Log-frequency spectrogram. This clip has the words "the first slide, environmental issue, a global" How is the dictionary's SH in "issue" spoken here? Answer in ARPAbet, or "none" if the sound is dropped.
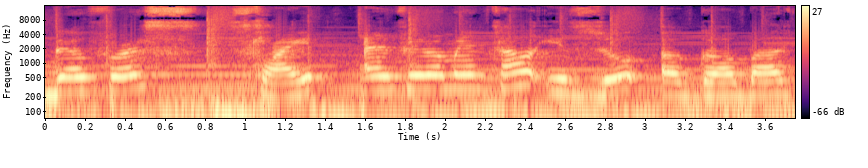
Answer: S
